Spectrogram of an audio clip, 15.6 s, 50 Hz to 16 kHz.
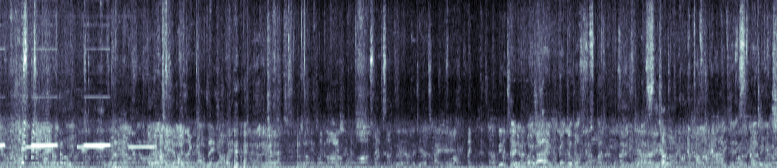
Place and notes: Lingya, Kaohsiung - In the subway
In the subway, Sony PCM D50 + Soundman OKM II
